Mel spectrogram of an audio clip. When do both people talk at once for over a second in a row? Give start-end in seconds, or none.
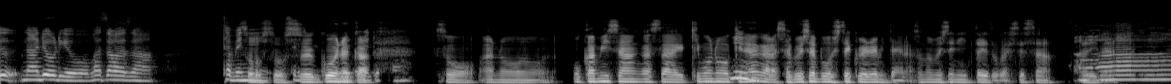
2.4-3.7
